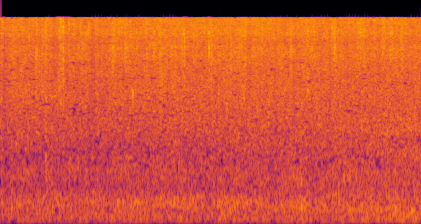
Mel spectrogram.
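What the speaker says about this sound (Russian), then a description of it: "Град идет, это нехорошо." Hail with heavy rain pelting surfaces during a thunderstorm in Germany, a dense, steady drumming roar of many impacts that holds loud and continuous throughout, with no voices over it.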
